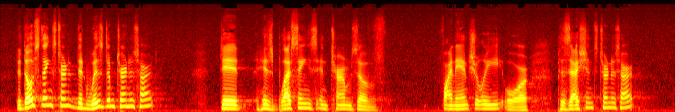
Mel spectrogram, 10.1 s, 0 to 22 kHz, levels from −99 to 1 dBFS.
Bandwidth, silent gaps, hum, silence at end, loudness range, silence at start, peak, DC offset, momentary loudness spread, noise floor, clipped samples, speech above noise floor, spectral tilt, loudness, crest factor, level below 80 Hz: 16 kHz; none; none; 0.65 s; 5 LU; 0.25 s; 0 dBFS; under 0.1%; 10 LU; -58 dBFS; under 0.1%; 37 dB; -6 dB/octave; -21 LUFS; 22 dB; -56 dBFS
